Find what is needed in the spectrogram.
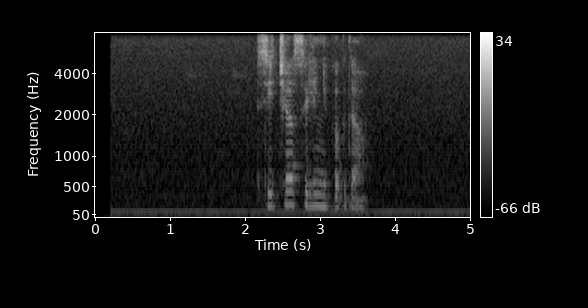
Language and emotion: Russian, neutral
